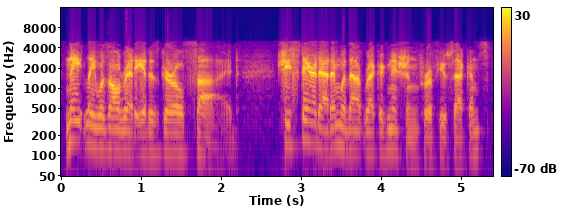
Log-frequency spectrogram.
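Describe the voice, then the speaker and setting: A man's voice: mid-range voice, sing-song, a little fast, no room sound. A man reading a novel aloud as scripted audiobook narration. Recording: dull, dry, band-limited audio.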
